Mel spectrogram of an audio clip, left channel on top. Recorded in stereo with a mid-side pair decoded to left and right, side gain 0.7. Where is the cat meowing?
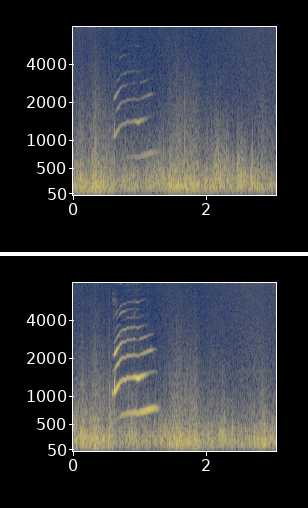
60° right.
